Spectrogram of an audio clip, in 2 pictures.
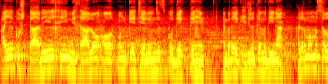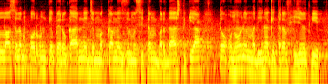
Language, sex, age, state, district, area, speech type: Urdu, male, 18-30, Uttar Pradesh, Balrampur, rural, spontaneous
